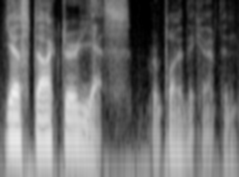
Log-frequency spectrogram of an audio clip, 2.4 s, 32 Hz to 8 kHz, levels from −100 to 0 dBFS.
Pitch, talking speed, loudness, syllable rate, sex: 90 Hz, 150 wpm, -18 LUFS, 4.3 syllables/s, male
